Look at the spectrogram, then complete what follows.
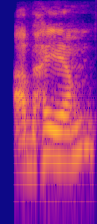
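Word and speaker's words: अभयम्: In terms of pronunciation, the bha, the second letter, is aspirated because it's the fourth letter in the pa varga.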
